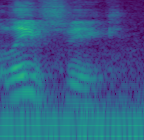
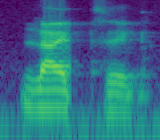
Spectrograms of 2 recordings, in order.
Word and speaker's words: Leipzig: same time Fran Schubert's Misa sullenness premiered in leaf speak all right I can't pronounce that um Leipzig Leipzig yeah uh Association fell to Brazilian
